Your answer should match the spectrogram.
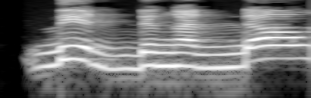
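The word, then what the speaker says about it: دِينِ: Kata din huruf da makhrajnya itu di ujung lidah dan gigi seri atas. Huruf nun makhrajnya itu di ujung lidah dengan gigi seri bawah. Nun. Nah, kesalahan yang sering terjadi itu seperti pengucapan dal. yang terlalu cepat sehingga tidak jelas. Contoh bacanya itu din yang terucap jelas.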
